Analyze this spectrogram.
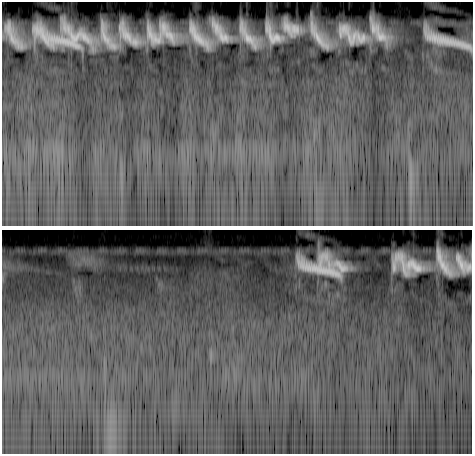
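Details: Japanese white-eye song used to gather the flock: a fast series of high falling chirps, one longer swooping note, a silent stretch, then two more brief bursts of twitters.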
